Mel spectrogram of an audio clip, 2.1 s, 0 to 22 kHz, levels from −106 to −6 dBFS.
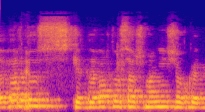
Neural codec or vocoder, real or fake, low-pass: none; real; 14.4 kHz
